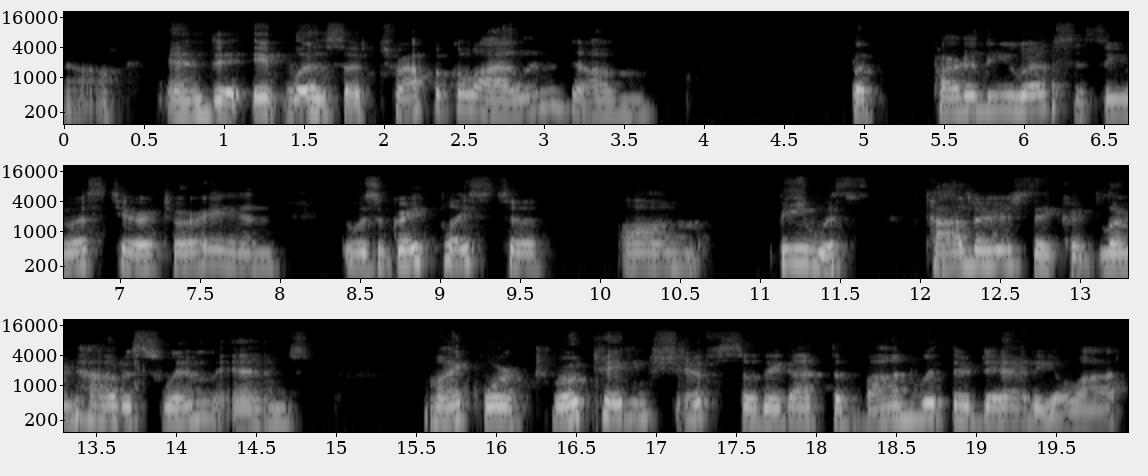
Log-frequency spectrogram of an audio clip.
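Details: Adult woman speaking; normal speech.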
